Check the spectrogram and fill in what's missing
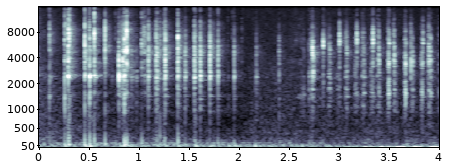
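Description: A small, hollow white plastic travel plug adapter is held in both hands close to the microphone while long manicured nails tap and scratch its casing. The result is a rapid series of crisp, bright clicks and scratchy ticks with very short decay, some louder taps standing out, over a faint low rumble.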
